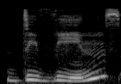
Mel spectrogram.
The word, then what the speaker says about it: Des Vignes: My surname it is pronounced Deans. De. So, the first S, so it's D E S and the first S is silent. Um, De is actually French.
